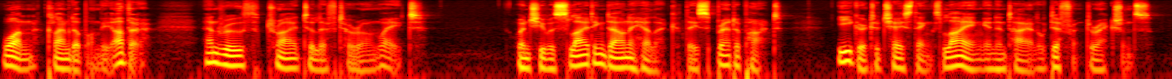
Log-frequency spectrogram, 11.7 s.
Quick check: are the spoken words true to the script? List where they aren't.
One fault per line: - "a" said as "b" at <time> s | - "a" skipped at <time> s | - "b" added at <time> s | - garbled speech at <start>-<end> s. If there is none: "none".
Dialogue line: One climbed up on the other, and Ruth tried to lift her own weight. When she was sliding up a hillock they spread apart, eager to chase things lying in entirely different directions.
- "up" said as "down" at 6.0 s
